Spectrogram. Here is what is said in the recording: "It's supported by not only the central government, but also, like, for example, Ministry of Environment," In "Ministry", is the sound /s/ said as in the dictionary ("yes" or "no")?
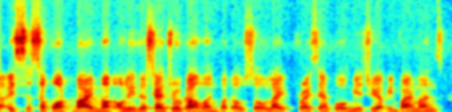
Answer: no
